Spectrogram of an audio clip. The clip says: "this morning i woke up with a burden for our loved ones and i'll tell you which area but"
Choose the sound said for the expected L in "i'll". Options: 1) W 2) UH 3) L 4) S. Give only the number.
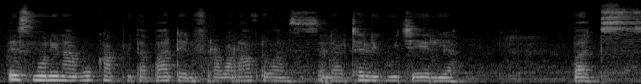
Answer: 3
